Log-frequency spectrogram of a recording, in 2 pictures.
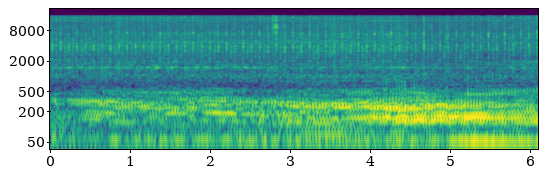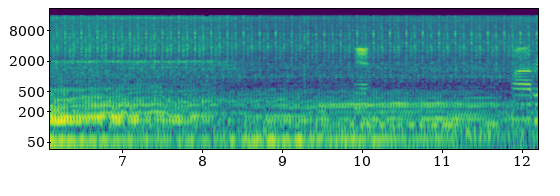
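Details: Running engine with a steady idle and a light, even tapping about three or four times a second, a sign of valve clearance set too loose; tightening the clearance should silence it.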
